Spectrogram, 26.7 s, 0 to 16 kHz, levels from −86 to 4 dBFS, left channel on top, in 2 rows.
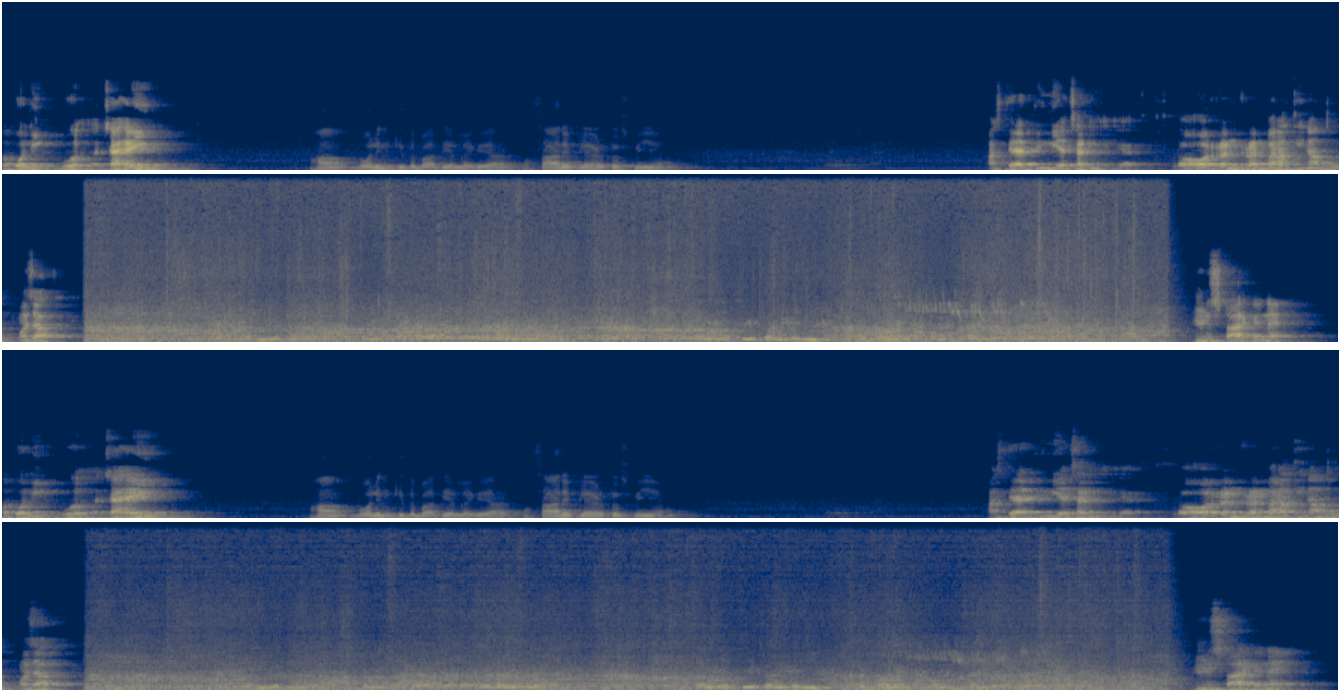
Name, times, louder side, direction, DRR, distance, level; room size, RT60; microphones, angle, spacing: voice 1, 0.0-1.7 9.9-11.3 11.7-14.0 25.3-26.1, left 4 dB, 85° left, 6 dB, 0.8 m, -27 dB
voice 2, 3.1-6.7 13.1-13.4 15.7-19.0 20.3-21.6 21.9-24.2, equal, 5° right, 8 dB, 0.3 m, -35 dB
sound 1, 14.2-25.0, left 3 dB, 55° left, 0.7 m, -32 dB
8.5 x 4.1 x 4.5 m, 0.98 s
head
